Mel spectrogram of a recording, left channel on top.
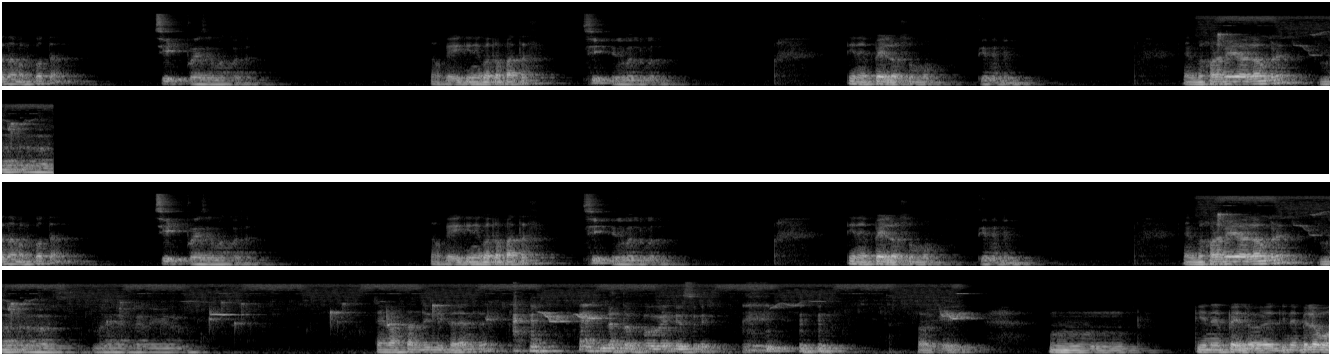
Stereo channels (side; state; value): left; drops out; at 13.8 s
